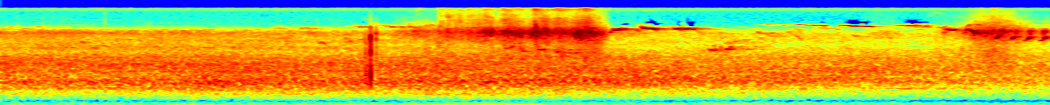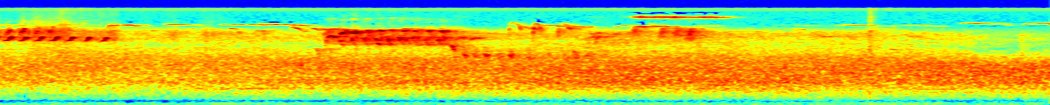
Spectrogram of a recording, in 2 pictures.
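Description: Steady outdoor background hiss with a songbird singing: a fast trill of about ten notes around the middle, then scattered chirps and a thin high whistle. A faint low rumble dies away in the first few seconds.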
